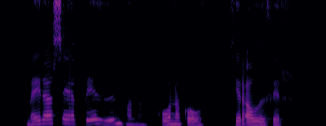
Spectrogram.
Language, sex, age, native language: Icelandic, female, 40-49, Icelandic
